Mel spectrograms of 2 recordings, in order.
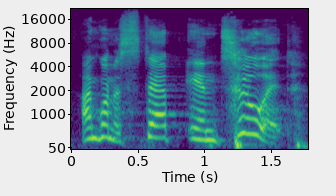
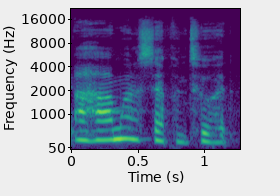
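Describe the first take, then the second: First: It sounds firm and fully determined. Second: It sounds half-hearted and unconvinced.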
